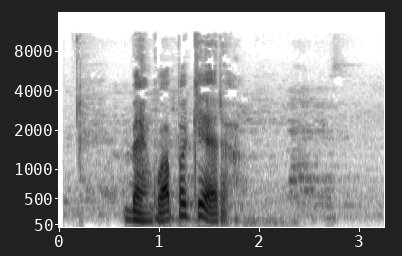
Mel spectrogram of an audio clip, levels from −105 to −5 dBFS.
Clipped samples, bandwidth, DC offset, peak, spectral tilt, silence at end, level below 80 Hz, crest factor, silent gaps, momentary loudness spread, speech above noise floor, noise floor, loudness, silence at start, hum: under 0.1%; 11 kHz; under 0.1%; 0 dBFS; -7.5 dB/octave; 1.45 s; -58 dBFS; 20 dB; none; 15 LU; 42 dB; -57 dBFS; -16 LUFS; 0.65 s; none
